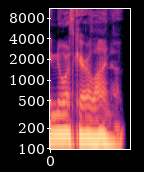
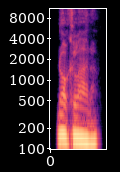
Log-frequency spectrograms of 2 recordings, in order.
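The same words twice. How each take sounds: First: Every syllable is said clearly and fully. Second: The syllables are rushed and run together. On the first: This is the usual way to say it. "He does not say North Carolina" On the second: This is how the host says it. "it just runs through that"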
